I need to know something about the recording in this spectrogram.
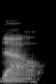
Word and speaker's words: Tao: book is called the Dow of sales it's spelled Tao it's pronounced Dao not to Dao sales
